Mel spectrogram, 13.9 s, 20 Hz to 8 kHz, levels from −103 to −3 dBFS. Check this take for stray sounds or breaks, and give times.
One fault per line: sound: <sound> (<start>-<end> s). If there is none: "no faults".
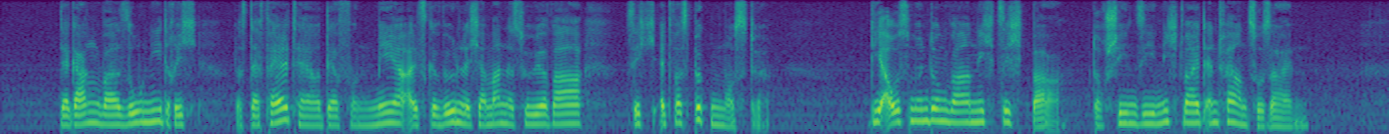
no faults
